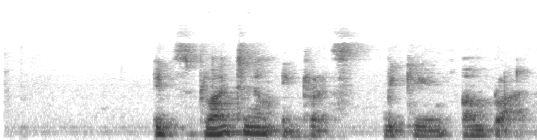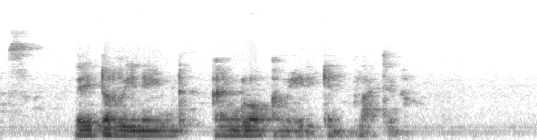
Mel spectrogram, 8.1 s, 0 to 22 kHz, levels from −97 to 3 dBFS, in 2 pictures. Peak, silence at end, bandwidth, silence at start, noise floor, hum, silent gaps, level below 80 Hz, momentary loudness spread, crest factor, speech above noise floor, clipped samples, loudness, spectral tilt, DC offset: -8 dBFS; 1.05 s; 7.4 kHz; 1.15 s; -72 dBFS; none; none; -66 dBFS; 18 LU; 22 dB; 44 dB; under 0.1%; -28 LUFS; -7.5 dB/octave; under 0.1%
